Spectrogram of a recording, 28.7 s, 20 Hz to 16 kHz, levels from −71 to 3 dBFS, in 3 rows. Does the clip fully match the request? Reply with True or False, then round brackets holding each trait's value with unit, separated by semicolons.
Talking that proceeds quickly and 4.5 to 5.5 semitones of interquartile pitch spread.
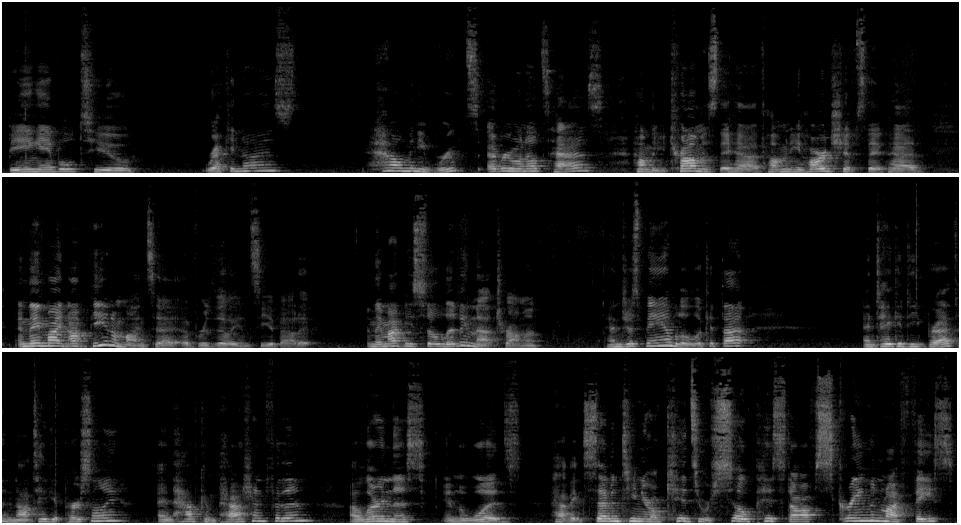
False (175 wpm; 5.2 semitones)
